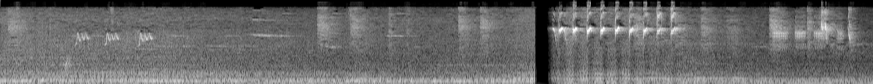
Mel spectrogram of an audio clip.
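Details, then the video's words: Oriental magpie-robin singing vigorously, used as tutor song for contest birds; after a brief gap, a fast run of sharp high chirps repeats rapidly over constant low engine-like rumble. "manggaran gacor cocok untuk masteran burung lomba"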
